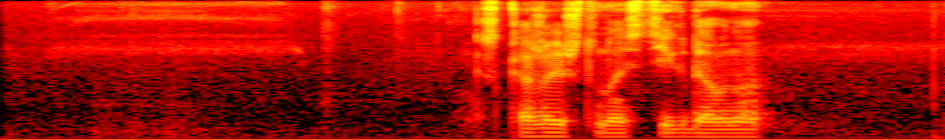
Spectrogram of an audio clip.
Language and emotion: Russian, neutral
